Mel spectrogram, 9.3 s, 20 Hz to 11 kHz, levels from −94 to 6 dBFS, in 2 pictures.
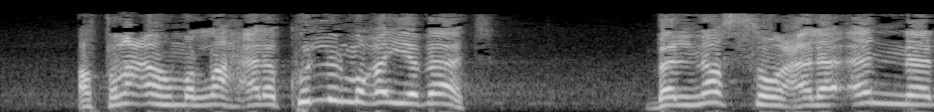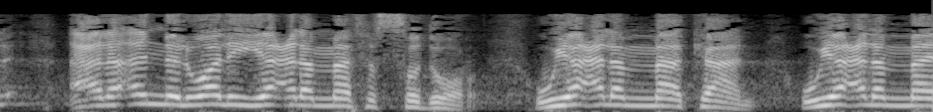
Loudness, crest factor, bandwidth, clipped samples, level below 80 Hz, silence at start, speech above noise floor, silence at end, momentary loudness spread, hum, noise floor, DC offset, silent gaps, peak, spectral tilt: -16 LUFS; 14 dB; 7.4 kHz; under 0.1%; -54 dBFS; 0.4 s; 36 dB; 0 s; 7 LU; none; -52 dBFS; 0.1%; none; -4 dBFS; -3 dB/octave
